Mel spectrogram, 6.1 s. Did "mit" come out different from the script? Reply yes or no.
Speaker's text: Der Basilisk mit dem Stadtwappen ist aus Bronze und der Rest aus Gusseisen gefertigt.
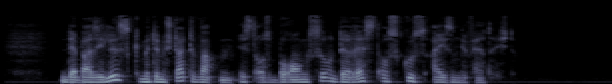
no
